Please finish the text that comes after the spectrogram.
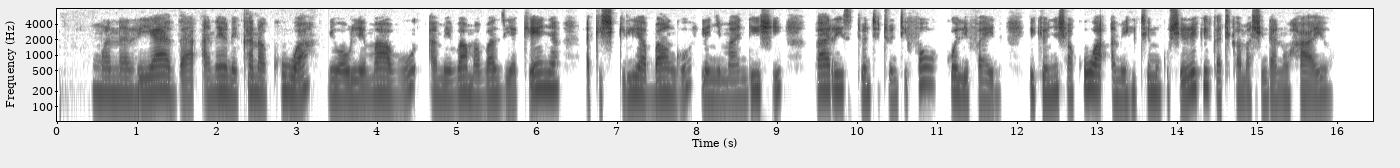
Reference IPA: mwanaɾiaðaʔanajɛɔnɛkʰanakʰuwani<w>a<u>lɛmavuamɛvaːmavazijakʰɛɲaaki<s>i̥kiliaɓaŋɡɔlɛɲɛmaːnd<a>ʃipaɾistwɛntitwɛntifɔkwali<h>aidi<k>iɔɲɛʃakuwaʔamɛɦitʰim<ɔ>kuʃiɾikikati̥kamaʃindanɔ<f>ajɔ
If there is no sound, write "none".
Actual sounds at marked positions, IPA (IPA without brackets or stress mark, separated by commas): w, u, ʃ, i, f, k, u, h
